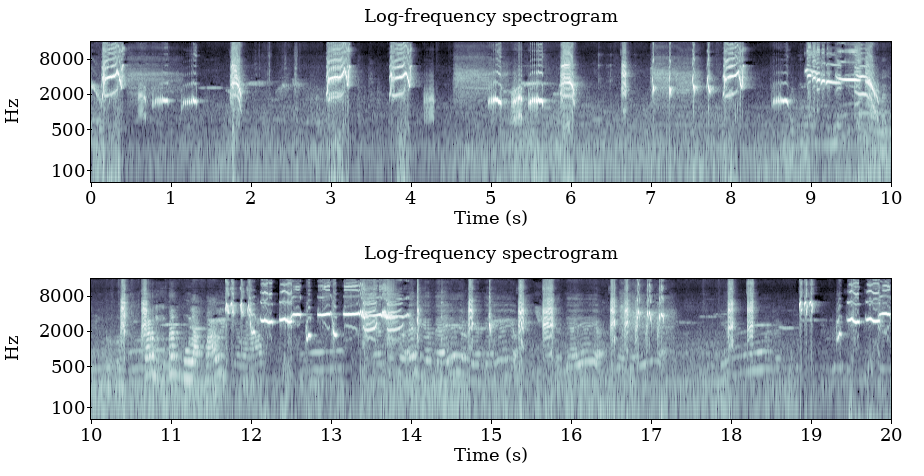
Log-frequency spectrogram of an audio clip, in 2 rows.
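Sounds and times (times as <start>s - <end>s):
magpie-robin singing whistled notes: 0.0s - 6.2s, 7.0s - 9.8s, 10.8s - 14.2s, 16.5s - 20.0s.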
